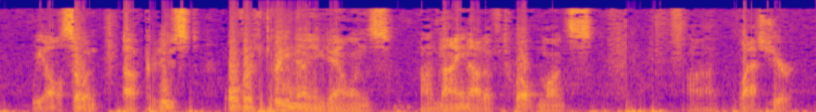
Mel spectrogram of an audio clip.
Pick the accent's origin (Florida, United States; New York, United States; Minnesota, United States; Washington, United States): Minnesota, United States; I am proud to be a resident of Minnesota. I was born in Minnesota. I've been a resident of Minnesota my whole life.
